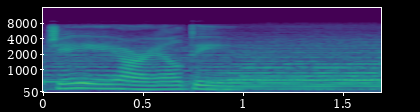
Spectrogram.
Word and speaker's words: Gerald: Pronunciation, Jarld. Simple meaning, ruled by the spear. Characteristics of Gerald.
